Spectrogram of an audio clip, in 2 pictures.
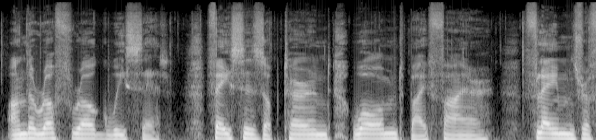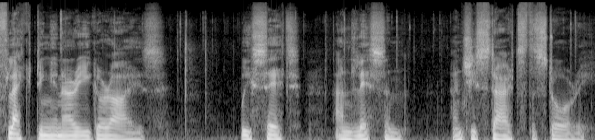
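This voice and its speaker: A man narrating scripted atmospheric fiction in a hushed, measured, poetic manner. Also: medium pitch.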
